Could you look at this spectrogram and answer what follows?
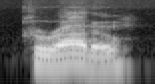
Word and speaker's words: Curotto: Ryan Hanks right there, right across from me, and Curotto.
